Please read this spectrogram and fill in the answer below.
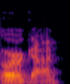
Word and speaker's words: Oregon: I called it Oregon. That's the proper way to pronounce it, but I think nobody does it, so you sound like a lunatic when you do.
